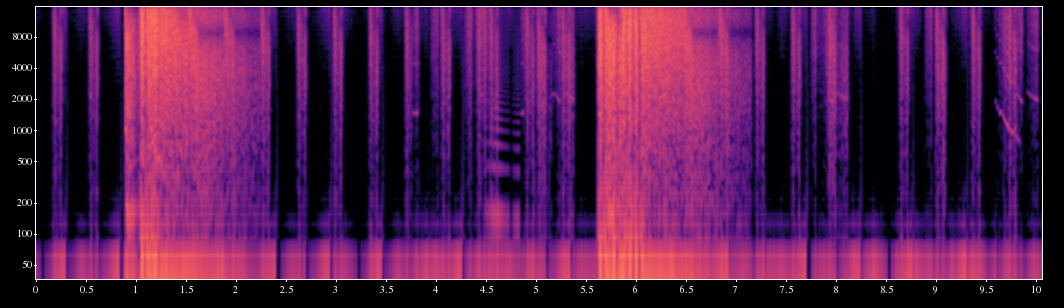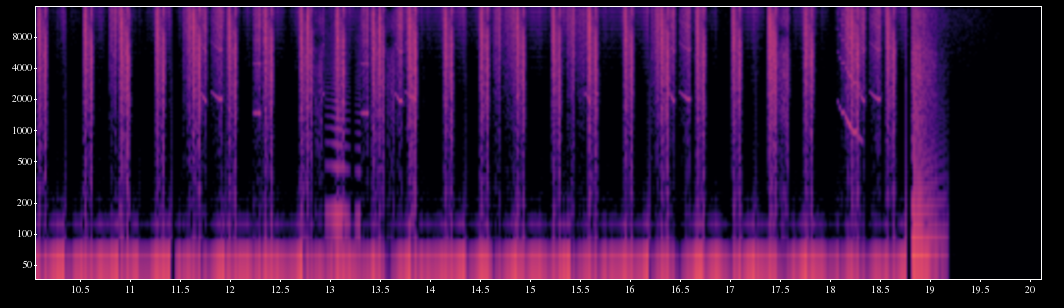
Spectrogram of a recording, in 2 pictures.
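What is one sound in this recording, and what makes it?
Fast beeping computer game music plays.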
